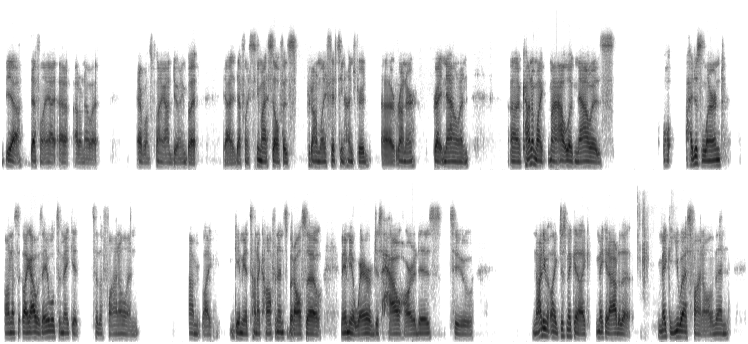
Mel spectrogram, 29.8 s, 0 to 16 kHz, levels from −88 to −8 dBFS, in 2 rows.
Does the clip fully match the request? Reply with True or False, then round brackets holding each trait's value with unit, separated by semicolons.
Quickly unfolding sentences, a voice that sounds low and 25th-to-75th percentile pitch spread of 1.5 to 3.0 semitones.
False (180 wpm; 100 Hz; 2.4 semitones)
